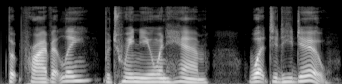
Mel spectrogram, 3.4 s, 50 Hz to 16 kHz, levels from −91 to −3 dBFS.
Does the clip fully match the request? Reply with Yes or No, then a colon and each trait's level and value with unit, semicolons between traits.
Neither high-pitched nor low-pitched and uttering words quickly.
No: medium, 160 Hz; average, 140 wpm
